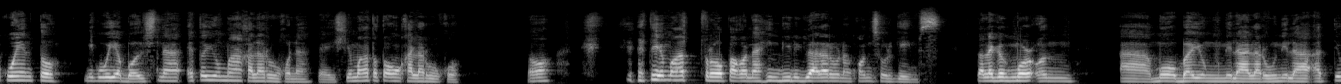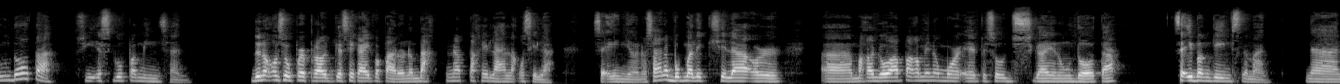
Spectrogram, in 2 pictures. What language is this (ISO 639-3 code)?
fil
